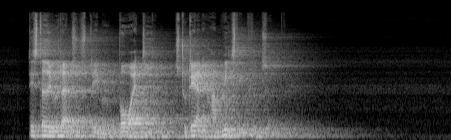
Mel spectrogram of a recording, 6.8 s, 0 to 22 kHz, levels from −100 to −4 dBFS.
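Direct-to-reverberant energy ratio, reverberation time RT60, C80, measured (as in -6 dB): 1.0 dB, 1.9 s, 4.0 dB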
